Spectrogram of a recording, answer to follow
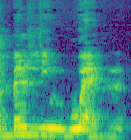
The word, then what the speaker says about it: Berlinguer: castellana aragonés también pero en italia se pronuncia berlin web enrico berlinguer háblanos de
